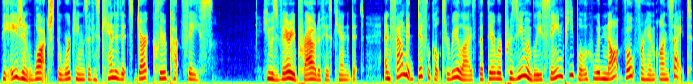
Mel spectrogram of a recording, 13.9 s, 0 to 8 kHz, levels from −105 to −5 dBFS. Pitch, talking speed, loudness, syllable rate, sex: 210 Hz, 170 wpm, -19 LUFS, 4.8 syllables/s, female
